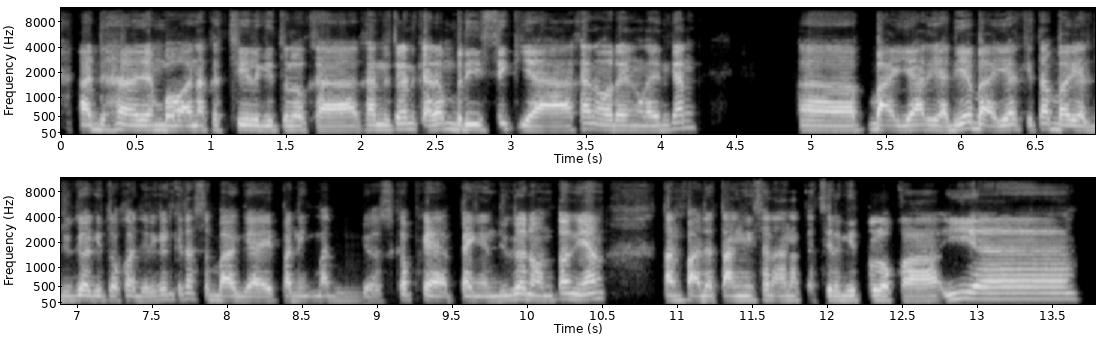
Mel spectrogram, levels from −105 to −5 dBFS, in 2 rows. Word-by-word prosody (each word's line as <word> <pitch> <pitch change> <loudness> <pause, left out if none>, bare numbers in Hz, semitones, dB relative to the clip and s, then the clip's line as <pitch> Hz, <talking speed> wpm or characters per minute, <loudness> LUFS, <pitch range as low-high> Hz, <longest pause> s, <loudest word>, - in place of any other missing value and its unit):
ada 135 -1 +1 0.2
yang 130 0 +2
bawa 125 -1 +4
anak 125 +2 -1
kecil 135 -1 0
gitu 125 - -3
loh, 120 - +1
Kak. 115 +1 +2
Kan 135 0 +2
itu - - -6
kan 155 - +3
kadang 145 +1 +3
berisik 145 +1 0
ya. 115 -2 +4
Kan 160 -2 +1
orang 130 -1 +1
yang 125 - -5
lain 120 +1 -2
kan, 175 +2 +3 0.8
eee, 125 -1 +3
bayar 135 0 +2
ya, - - +2
dia 165 - +3
bayar, 135 +4 +3
kita 155 +3 -2
bayar 135 -2 +2
juga 120 +3 -2
gitu 125 - -5
kok. 130 - -3
Jadi 110 +2 -8
kan 140 - -7
kita 160 0 -6
sebagai 115 -3 -1
penikmat 115 +1 -6 0.2
bioskop 145 +8 -7
kayak 115 - +1
pengen 115 -1 -1
juga 135 +6 0
nonton 135 +4 0
yang, 155 +3 +3 0.4
tanpa 125 -1 +1
ada 125 - -2
tangisan 120 +2 -1
anak 120 0 -6
kecil 130 - -5
gitu 125 - -5
loh, 120 - +3
Kak 115 +1 +1
iya. 160 0 +1
130 Hz, 215 wpm, -24 LUFS, 120-145 Hz, 0.8 s, bawa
